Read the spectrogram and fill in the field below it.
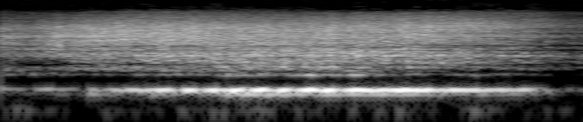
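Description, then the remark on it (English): A steady rush of road traffic with a low engine hum, swelling louder in the middle as a car passes, then easing off slightly, heard outdoors in light rain. No voices are heard. “Instead, all I hear is cars over there. Listen to that.”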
